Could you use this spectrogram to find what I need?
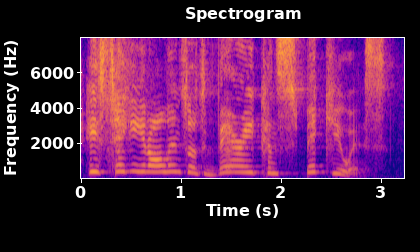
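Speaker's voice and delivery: high, strained preaching voice; high sermon emphasis. Acted. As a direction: savor each word to the crowd. Preaching at full force.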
